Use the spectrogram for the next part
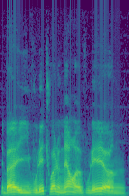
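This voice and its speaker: A man's voice: medium pitch, normal speed, smooth, narrow, tinny audio. A man chatting casually on a podcast, rambling with many fillers and restarts. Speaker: podcast host.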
